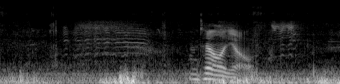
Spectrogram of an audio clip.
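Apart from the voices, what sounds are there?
goats bleating on a goat farm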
